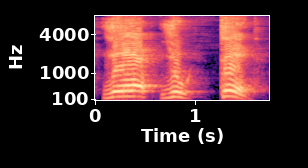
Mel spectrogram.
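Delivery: YEAH, YOU, DID each stretched slow and loud; drawn-out accusation. Retold or imitated. Accusing Charity after she messed up, emphatic mock accusation. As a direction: punch "Yeah, you did" word by word, slowly.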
